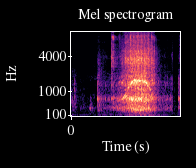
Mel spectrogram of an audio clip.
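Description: A sewing machine runs a French seam on a lined child's dress with a yoke ruffle, whirring up to a steady fast stitch and easing off after about a second.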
